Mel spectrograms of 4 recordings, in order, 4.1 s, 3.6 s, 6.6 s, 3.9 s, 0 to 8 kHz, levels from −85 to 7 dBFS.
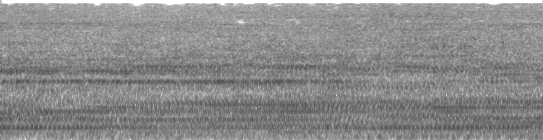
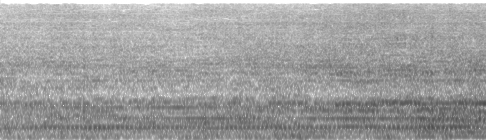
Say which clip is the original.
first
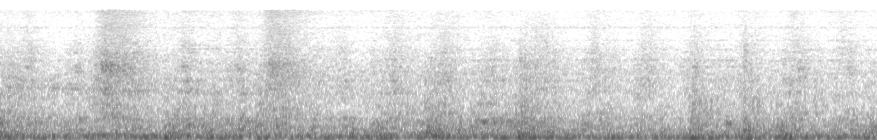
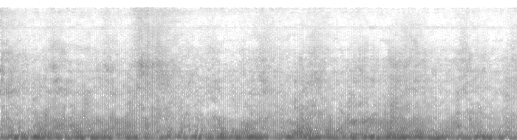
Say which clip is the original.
first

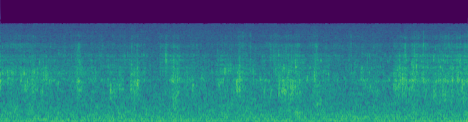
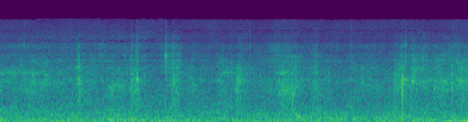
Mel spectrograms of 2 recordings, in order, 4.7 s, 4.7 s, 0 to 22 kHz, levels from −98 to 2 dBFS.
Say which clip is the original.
first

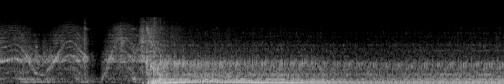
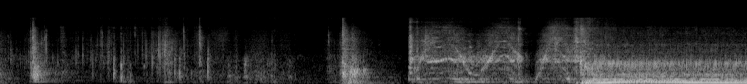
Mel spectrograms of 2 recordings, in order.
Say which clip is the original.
first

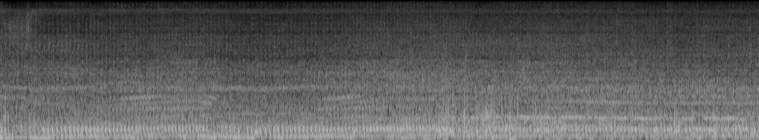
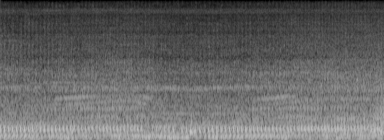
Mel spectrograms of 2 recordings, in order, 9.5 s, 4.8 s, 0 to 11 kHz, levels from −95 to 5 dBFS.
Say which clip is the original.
second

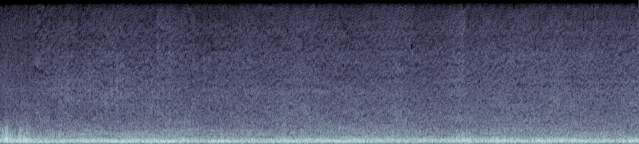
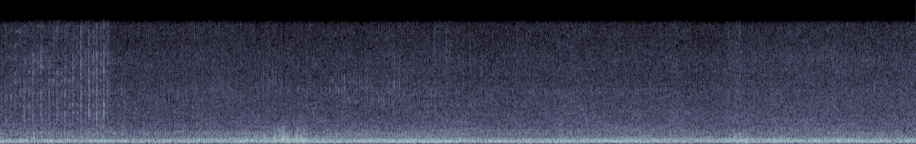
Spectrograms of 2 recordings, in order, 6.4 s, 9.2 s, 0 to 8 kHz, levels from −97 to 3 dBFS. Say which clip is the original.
second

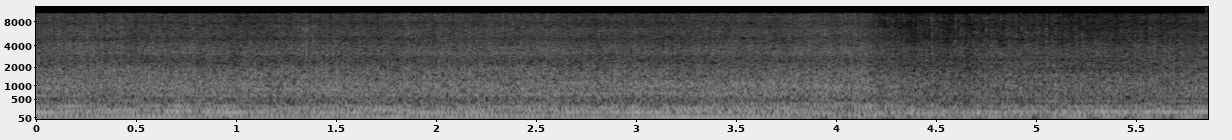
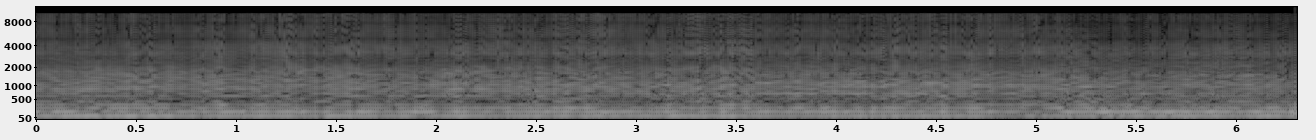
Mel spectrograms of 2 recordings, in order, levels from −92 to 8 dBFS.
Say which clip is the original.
first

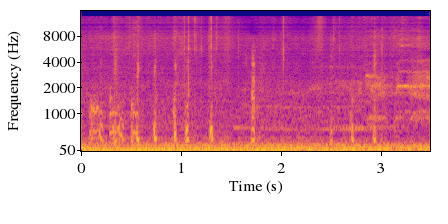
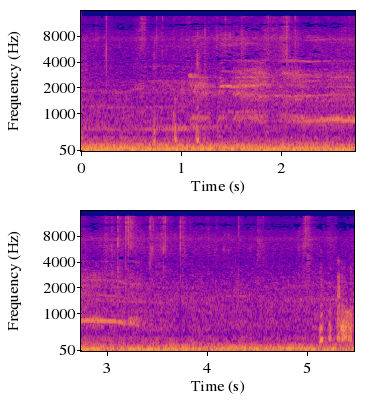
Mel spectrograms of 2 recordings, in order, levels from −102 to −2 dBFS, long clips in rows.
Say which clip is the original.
second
